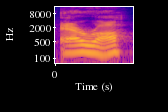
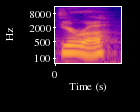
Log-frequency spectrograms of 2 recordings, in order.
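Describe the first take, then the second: First: It is said the West Coast way. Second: It is said the East Coast way.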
